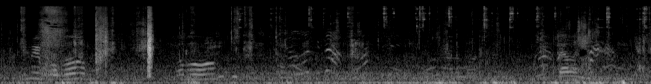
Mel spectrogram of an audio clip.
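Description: Footsteps of someone walking in sandals over a dirt path and pavement, with the rustle of a handheld phone, short bits of voices in the background and one sharp click about one and a half seconds in.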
